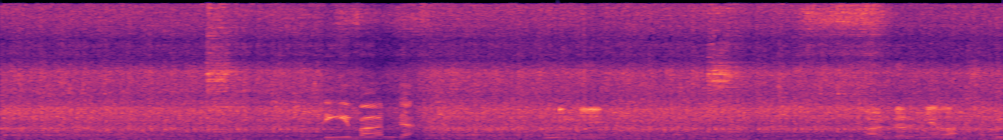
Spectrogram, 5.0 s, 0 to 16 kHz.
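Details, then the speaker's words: Mitsubishi Fuso 4×2 SL truck idling after clutch readjustment (nut turned about half a turn): steady low diesel hum with no scraping or rattle; clutch noise gone, though pedal height still set too high. "Oke, teman-teman, koplingnya masih terlalu tinggi. Namun, untuk suaranya, sudah tidak lagi berisik."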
